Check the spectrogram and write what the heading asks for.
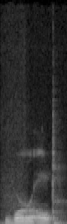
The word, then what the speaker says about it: world: down the word world, Most important to know is that those letters OR say the ER sound, so it's just like the word were. And then when I'm going from my R to my L, whirl, whirl, try to have a little bit of an sound before your L, whirl, and then add your D, whirled, whirled. Similar to the word girl, if you think about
